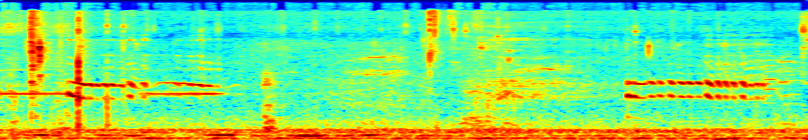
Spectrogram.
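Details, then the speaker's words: A female patient in a doctor's office, waiting for an EKG, wheezes again, possibly after the walk there: high, whistling musical tones in two stretches of breathing, consistent with narrowed airways. "hi sorry I'm just listening to recording her lungs cuz it's weezing again I just want to hear the sound"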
